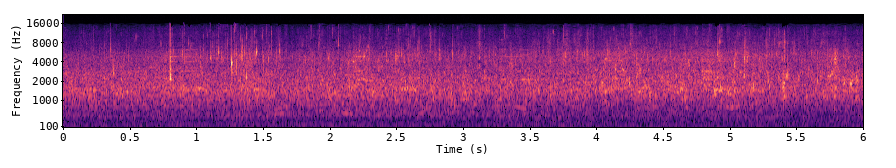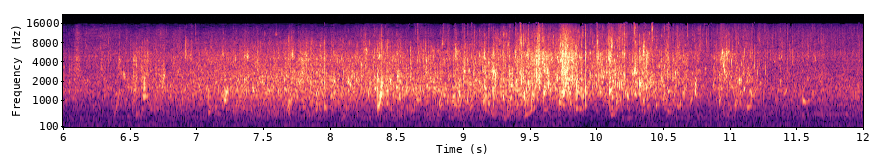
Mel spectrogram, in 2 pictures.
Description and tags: Water 001: A mono recording. Recorded at San Francisco's Aquatic Park October 2009. Lower frequencies and (some) ambient noise removed.Length: 00:12@120bpm
ambient, bay, california, field-recording, sf, sf-bay-area, usa, wave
